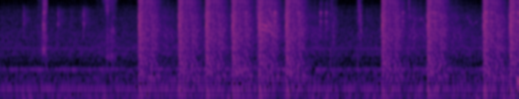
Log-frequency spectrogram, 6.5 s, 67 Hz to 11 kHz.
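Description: Gunfire in Tomb Raider 3 at the River Ganges level: quiet, evenly spaced pistol shots in quick runs, with a brief pause between bursts.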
